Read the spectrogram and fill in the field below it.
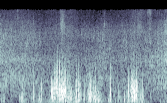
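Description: Gusting wind buffets a sailboat sailing single-handed off the Shetland Islands in Scotland, coming in uneven surges and microphone rumbles under a low steady background, with no talk.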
